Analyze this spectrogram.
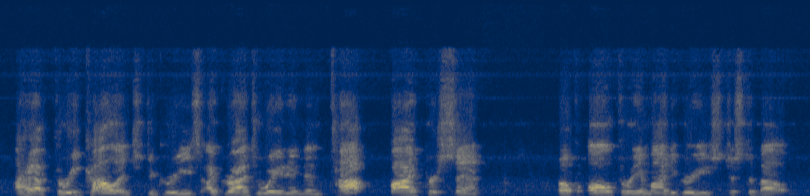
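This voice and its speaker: Speaking at a fairly slow pace, a man with fairly high pitch shows ordinary pitch variation. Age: 60s. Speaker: streamer doing fight watch-along. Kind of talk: live fight commentary watch-along. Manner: casual, halting with fillers.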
